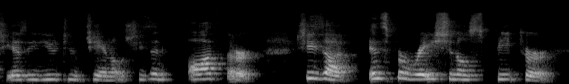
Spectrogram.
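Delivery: fighting back tears while telling it; getting emotional. Real, not acted. Telling her viewers about a friend's praise, choking up. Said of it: "now I'm gonna get emotional".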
